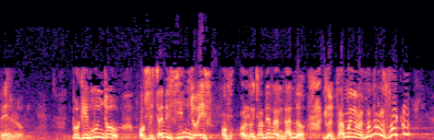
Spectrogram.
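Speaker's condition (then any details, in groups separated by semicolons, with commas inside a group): Down syndrome; congenital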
